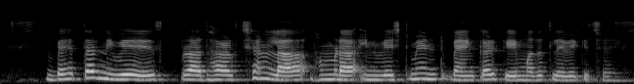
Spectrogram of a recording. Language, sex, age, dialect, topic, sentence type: Magahi, male, 25-30, Western, banking, statement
